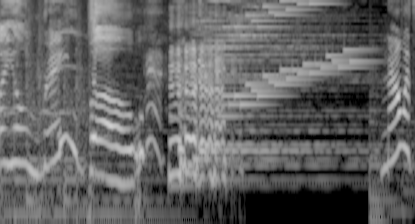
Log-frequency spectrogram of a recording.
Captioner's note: laughter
